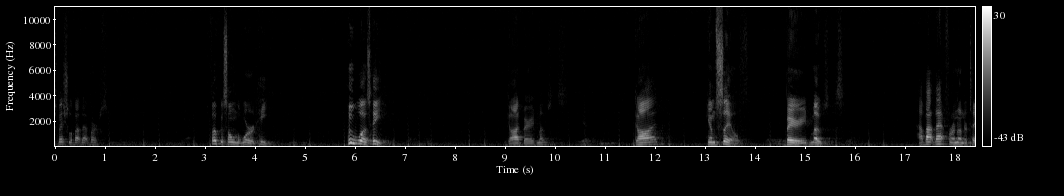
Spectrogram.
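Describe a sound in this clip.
A man speaks with animation into a microphone, in short bursts with pauses, in a reverberant hall.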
